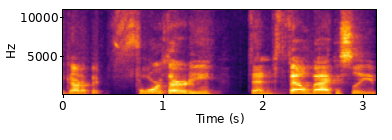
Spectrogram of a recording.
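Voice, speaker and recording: This man has an unremarkable speaking voice, fairly high in pitch with ordinary pitch variation. His pace is moderate. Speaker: live streamer. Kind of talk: casual livestream chat.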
